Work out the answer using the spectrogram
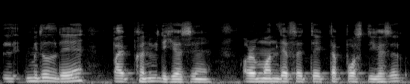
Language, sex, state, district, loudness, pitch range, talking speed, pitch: Nagamese, male, Nagaland, Kohima, -18 LUFS, 125-135 Hz, 220 wpm, 135 Hz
